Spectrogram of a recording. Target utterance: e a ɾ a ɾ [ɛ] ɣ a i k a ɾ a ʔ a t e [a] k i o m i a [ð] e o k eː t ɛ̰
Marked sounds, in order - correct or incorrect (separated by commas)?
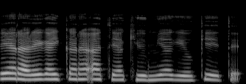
incorrect, correct, incorrect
